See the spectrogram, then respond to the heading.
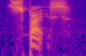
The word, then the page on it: spice: American English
